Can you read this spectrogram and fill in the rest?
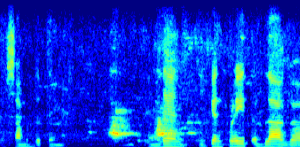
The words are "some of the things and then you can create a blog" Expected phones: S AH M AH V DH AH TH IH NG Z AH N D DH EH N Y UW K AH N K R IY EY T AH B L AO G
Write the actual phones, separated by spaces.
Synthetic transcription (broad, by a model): S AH M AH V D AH T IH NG AH N D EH N Y UW K AH N K R IY EY T AH B L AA G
